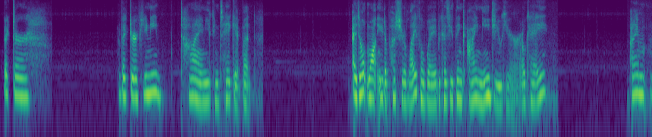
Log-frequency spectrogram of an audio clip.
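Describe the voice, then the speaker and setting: An actress playing a teasing, caring young sister in a naturalistic audio drama. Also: female voice, mid-range voice, takes it slowly, pauses often, highs cut off. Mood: gentle, earnest. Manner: playful, teasing, sarcastic.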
